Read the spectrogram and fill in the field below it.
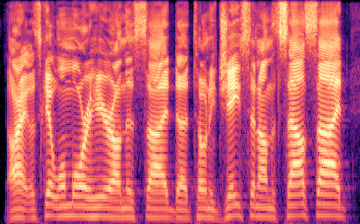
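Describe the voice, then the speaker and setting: A man's voice: mid-range voice, steady tone, a little fast, sharp tone, smooth, no room sound, clean studio sound. An American man hosting a sports call-in radio show, exuberant and emphatic in an informal way. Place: radio studio. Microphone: close studio microphone.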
